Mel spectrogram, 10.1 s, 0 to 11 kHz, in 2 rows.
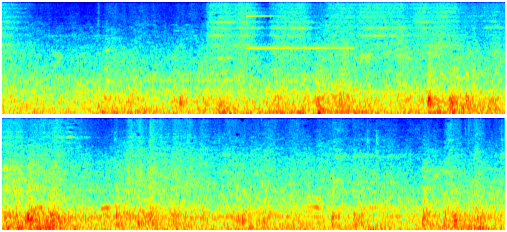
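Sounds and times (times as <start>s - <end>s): metro train rumble: 0.0s - 10.0s.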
